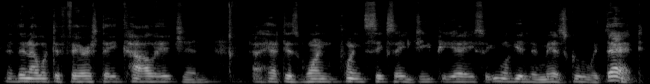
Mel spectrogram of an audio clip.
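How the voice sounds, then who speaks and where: A man in his sixties, a doctor and guest on a talk show, telling his life story in a lively way, acting out the voices of people he quotes. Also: medium pitch, moderate pace. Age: 60s. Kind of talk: casual storytelling.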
